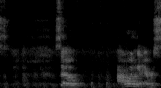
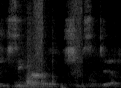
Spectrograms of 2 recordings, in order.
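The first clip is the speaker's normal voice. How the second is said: husband's sleep-talk, dropping to a whisper; husband murmuring in his sleep, retold as an eerie whisper; much slower than usual. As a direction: let the last words fade to a breathless whisper. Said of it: "He goes".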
